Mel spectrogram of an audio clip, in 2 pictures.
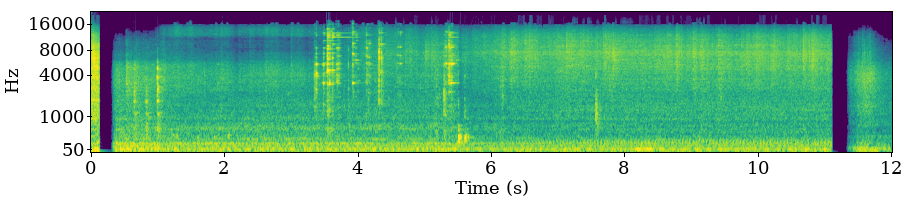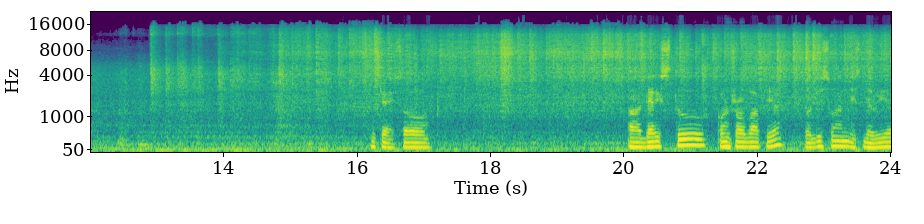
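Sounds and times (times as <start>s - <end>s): light metallic clinks: 3.4s - 5.7s.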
